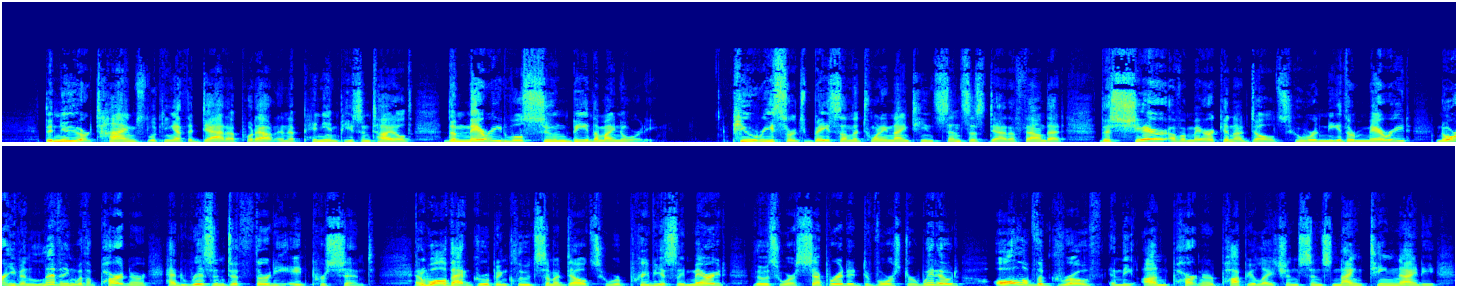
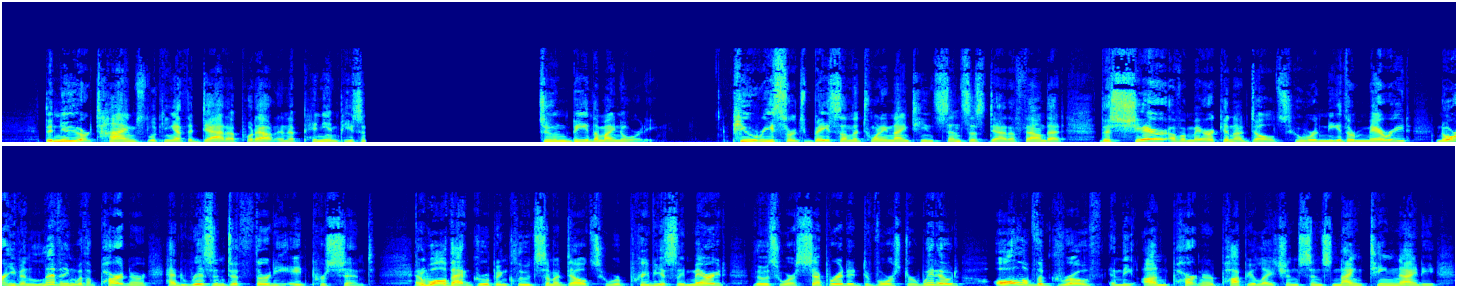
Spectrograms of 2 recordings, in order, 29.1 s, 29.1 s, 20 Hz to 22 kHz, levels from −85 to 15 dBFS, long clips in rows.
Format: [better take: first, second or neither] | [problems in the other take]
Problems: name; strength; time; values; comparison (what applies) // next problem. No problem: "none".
first | audio cutting out; at 3.5 s for 1.5 s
